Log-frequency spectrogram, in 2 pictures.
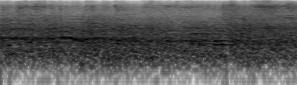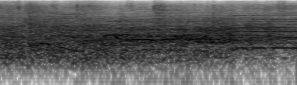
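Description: A crowd cheers and whistles loudly in a large echoing arena.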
